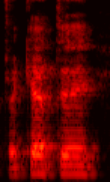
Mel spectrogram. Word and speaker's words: Fekete: This comes to us from Professor Antal Fekete. Some people pronounce it Fekete, a Hungarian economist that I have a lot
